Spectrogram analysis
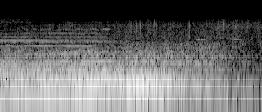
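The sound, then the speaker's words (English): A car engine rumbles steadily as the vehicle drives up to a boarding house in the early evening, its low hum easing off slightly toward the end as it comes to a stop, with no voices. “Tom Stevens and Helen Benson drive up to the boarding house after their picnic”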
